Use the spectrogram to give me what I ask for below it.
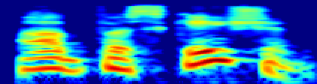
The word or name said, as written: obfuscation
